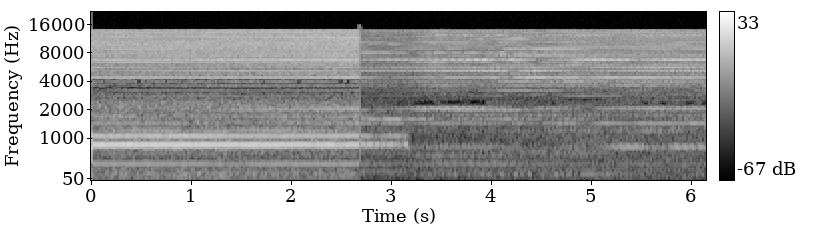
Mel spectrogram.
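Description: CNC router running, its spindle's high steady whine and drive-motor tones as the bit cuts melamine-faced particleboard. About three seconds in the sound drops abruptly to a quieter steady machine hum.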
